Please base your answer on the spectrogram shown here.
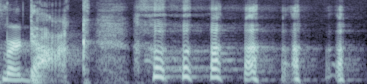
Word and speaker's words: Murdaugh: Alex murder Alex Murdoch people you're pronouncing his name wrong like what do you mean to pronounce exam wrong murder Alex like those are names that are not entrepreneurs people like no it's pronounced Murdock so you know now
